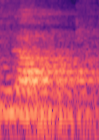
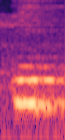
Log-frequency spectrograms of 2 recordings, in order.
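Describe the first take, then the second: First: The vowel sounds like a short 'uh'. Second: The vowel sounds like a short 'oo'. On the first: The speaker calls it right. "কিন্তু আমরা বলছি কাপ" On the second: The speaker calls it wrong. "কুপ হওয়া উচিত ছিল, যেহেতু ইউ এর উচ্চারণ mainly হচ্ছে উ"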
